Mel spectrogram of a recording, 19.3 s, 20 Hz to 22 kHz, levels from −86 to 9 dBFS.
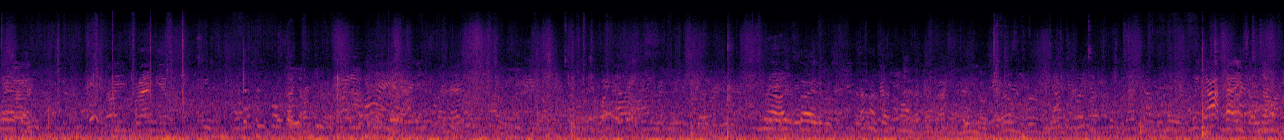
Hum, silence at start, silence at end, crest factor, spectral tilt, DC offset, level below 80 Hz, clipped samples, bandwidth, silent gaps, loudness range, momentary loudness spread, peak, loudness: none; 0 s; 0 s; 20 dB; -5 dB/octave; under 0.1%; -40 dBFS; under 0.1%; 16 kHz; none; 3 LU; 8 LU; -12 dBFS; -34 LUFS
